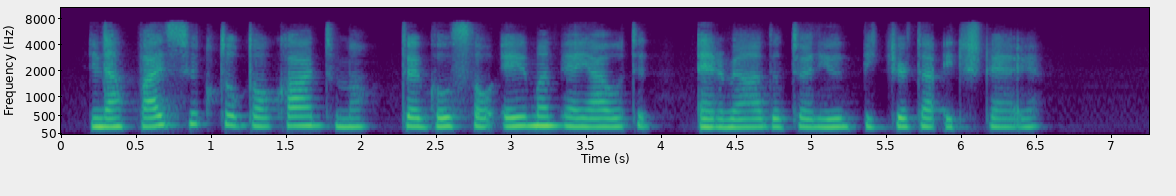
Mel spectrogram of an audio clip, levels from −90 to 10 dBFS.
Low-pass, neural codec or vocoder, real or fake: 7.2 kHz; codec, 16 kHz, 0.5 kbps, FunCodec, trained on Chinese and English, 25 frames a second; fake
